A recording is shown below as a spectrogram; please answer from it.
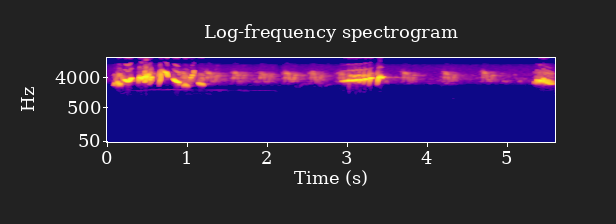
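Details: Rufous-tailed scrub robin pouring out a rapid medley of looping, varied whistles, followed by a trail of faint echoing notes, another clear phrase near the middle and a final short burst.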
